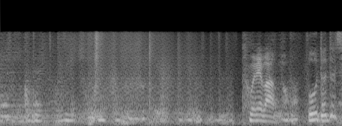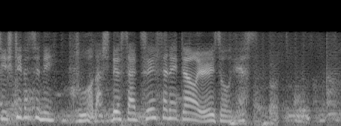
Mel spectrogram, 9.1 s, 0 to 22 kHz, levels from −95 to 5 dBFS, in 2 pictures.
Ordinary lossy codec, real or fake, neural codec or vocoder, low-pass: none; fake; codec, 16 kHz, 0.5 kbps, FunCodec, trained on Chinese and English, 25 frames a second; none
